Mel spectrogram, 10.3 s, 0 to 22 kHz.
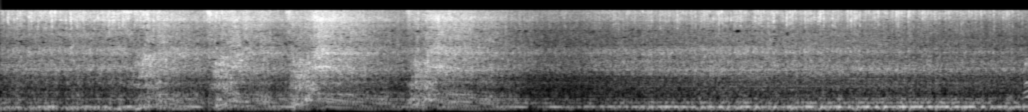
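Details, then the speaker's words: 1963 Chevrolet Impala 468 V8 that kept cutting out, after removing restrictive paper air cleaner elements: revs cleanly in several blips, then settles to a steady even idle without stumbling; running healthy. "so i guess those breather uh choking out way too much i might have put something else on it it's like trying to breathe a cotton stuffed up your nose in your mouth i mean how that sounds a lot better"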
